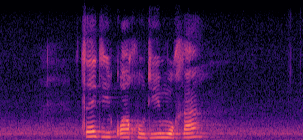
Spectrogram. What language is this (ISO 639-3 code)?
tsn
